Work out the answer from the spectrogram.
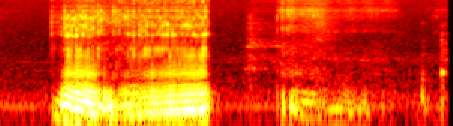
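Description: One long, loud rattling snore on the in-breath, then a softer, noisier out-breath: a dog snoring in sleep.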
